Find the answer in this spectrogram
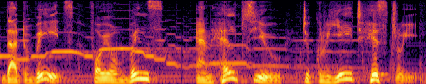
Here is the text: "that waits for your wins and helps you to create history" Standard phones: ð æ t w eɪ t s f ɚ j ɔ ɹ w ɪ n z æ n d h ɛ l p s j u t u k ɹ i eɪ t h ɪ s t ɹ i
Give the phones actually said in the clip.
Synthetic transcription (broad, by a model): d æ t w eɪ t s f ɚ j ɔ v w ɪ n s æ n d h ɛ l p s j u t u k ɹ i eɪ t h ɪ s t ɹ i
